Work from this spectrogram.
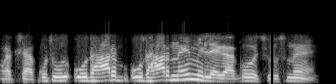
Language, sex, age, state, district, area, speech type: Hindi, male, 30-45, Bihar, Samastipur, urban, conversation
